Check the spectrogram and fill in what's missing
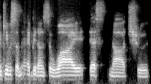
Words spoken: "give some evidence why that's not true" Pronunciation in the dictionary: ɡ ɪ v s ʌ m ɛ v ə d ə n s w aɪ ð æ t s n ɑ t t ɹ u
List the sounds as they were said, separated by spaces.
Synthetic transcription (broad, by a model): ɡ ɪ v s ʌ m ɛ b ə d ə n s w aɪ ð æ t s n ɑ t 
